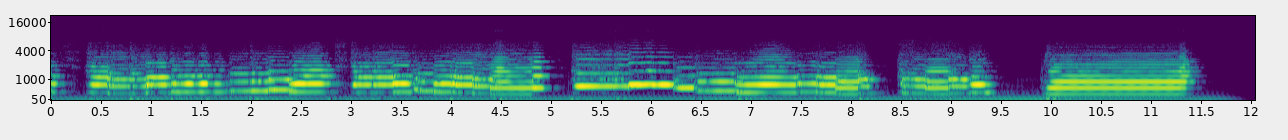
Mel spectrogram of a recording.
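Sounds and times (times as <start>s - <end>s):
solo flute playing a waltz: 0.0s - 11.6s.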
